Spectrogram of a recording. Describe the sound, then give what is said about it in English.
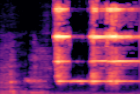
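A bicycle bell rings twice in quick succession, bright and metallic with a lingering shimmer, clear after a brief faint murmur at the start. “You should have said bicycle bell.”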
